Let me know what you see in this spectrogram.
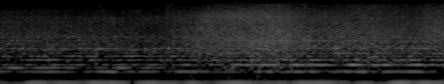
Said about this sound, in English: Picture yourself standing ankle deep in the water. Imagine the waves continuously going back and forth, swirling around your feet.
